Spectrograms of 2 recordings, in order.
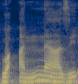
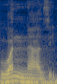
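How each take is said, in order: First: The 'wa' is kept separate from the word. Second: The 'wa' runs straight into the doubled n. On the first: The speaker calls it wrong. "ഒരിക്കലും വ അന്നാസി എന്ന് ഉച്ചരിക്കരുത്" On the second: The speaker calls it right. "വന്നാസി എന്ന് തന്നെ ഉച്ചരിക്കേണ്ടത്"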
